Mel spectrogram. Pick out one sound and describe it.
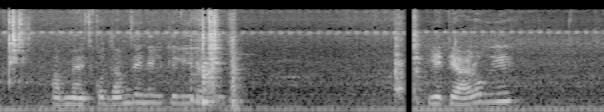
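A metal lid clanks on a pot.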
